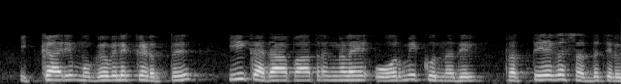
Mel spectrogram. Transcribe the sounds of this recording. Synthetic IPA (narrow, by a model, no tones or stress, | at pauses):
ikːaːɾjɐmːuɡɐʋilekːe̞ɽut̪ːɨ | iːkɐd̪aːbaːt̪rɐŋːɐɭe̞ʔoːrmikʲːunːɐðil | prɐt̪je̞ːɣɐɕrɐd̪ʱːɐt͡ɕːelu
